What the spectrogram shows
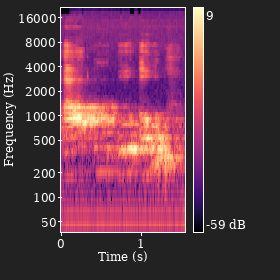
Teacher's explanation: जिनमें जिह्वा का पीछे का भाग ऊपर उठता है वो पश्च स्वर कहलाते हैं। ई, ए, ऐ अग्र स्वर है, अ मध्य स्वर है और आ, उ, ओ, औ पश्च स्वर हैं।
